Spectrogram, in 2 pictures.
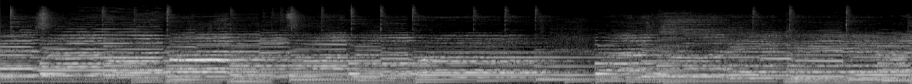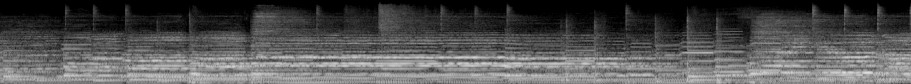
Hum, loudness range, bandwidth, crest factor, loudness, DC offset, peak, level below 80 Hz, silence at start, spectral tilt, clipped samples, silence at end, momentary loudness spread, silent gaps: none; 6 LU; 18 kHz; 14 dB; -16 LUFS; under 0.1%; -2 dBFS; -38 dBFS; 0 s; -5.5 dB/octave; under 0.1%; 0 s; 8 LU; none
